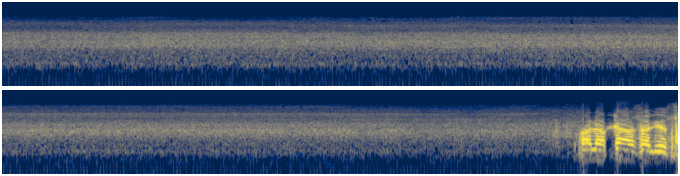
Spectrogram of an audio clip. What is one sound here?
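A small aircraft engine drones steadily.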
